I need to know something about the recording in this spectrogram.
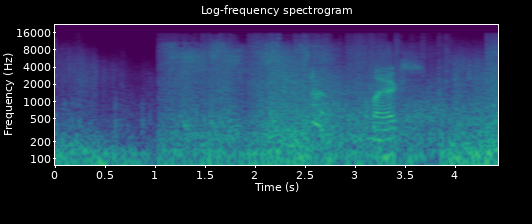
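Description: An assault rifle fires a rapid burst of gunshots.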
